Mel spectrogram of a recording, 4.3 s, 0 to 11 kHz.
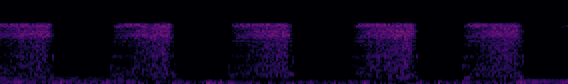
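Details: Young barn owls active at dusk during a heatwave and drought, 29 June 2021: five loud, harsh hissing screeches, each about half a second long, repeated roughly every 0.9 seconds over a low steady hum.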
